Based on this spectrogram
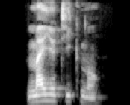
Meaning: maieutically, Socratically
- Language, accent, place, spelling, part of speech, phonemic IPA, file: French, France, Lyon, maïeutiquement, adverb, /ma.jø.tik.mɑ̃/, LL-Q150 (fra)-maïeutiquement.wav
